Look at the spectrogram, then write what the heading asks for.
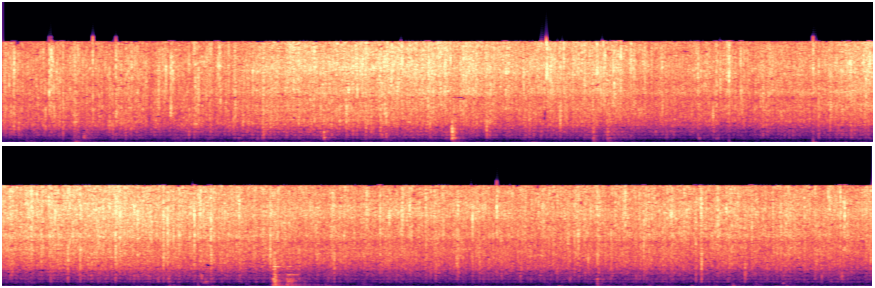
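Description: Diced zucchini and garlic sizzling in olive oil in a frying pan, with a steady hiss. A wooden spatula stirs them and knocks against the pan a few times, the loudest knock about eight and a half seconds in.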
